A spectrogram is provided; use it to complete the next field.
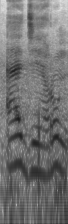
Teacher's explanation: அஜ்ருன் ஜீம் சுக்குன் பெற்று வந்திருக்கு கல்கலா உடைய சட்டம் வசனத்துடைய இடையில வந்திருக்கிறதுனால கல்கலத்துல் சுகரா சிறிதாக அசைச்சால் போதுமானது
